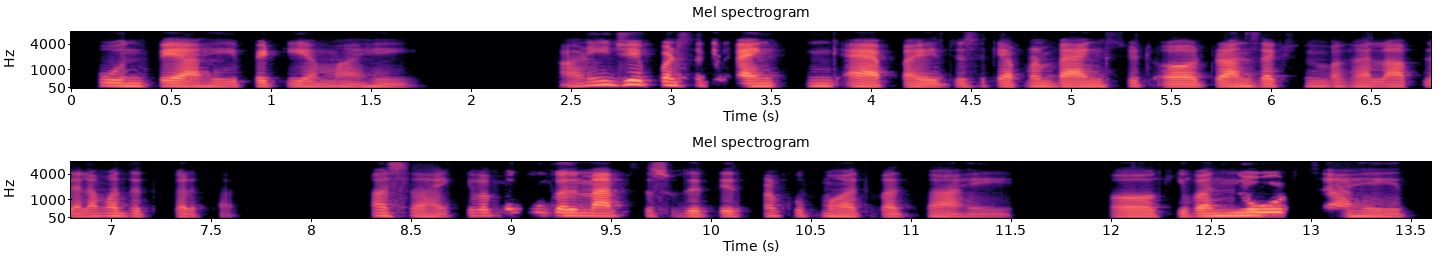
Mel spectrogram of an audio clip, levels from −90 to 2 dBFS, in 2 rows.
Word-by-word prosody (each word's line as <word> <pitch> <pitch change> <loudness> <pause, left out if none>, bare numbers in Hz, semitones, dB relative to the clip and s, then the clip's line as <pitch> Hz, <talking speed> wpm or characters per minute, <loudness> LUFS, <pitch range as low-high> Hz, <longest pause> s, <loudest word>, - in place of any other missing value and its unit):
PhonePe 145 -2 +3
आहे, 125 0 -1
Paytm 130 -2 -1
आहे 120 -1 -6 0.8
आणि 175 +8 0
जे 215 - +8
पण 185 - +6
सगळे - - -9 0.2
बँकिंग 145 +2 -5
ॲप 125 -3 +5
आहेत, 115 -2 +1
जसं 120 -1 -9
की - - -4
आपण 130 +1 -2
बँकची 125 +2 +1 0.4
ट्रान्झॅक्शन 130 +1 0
बघायला 125 -1 -3
आपल्याला 120 +2 -3
मदत 140 -2 -2 0.2
करतात, - - -8 0.7
असं 150 -2 -2
आहे, 120 -2 -4
किंवा 155 +6 -5
मग 170 0 -8
Google 160 -1 +4
Mapsचं 140 0 +4
सुद्धा 135 -1 -3
ते 135 - -1
पण 140 - -4
खूप 145 -1 -11
महत्त्वाचं 120 -1 -4
आहे, 110 -2 -5 0.5
अ, 120 0 0
किंवा 135 +1 +2
Notes 160 +4 +4
आहेत. 130 -2 -3
130 Hz, 160 wpm, -25 LUFS, 120-140 Hz, 0.8 s, जे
